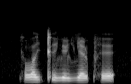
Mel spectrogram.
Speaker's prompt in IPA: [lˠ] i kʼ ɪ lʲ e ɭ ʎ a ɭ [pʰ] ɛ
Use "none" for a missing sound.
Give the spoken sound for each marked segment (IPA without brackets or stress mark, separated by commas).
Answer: lˠ, pʰ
